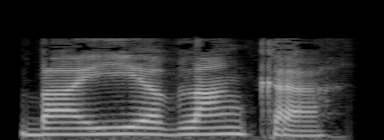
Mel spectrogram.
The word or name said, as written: Bahia Blanca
